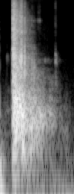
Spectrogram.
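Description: One sharp, loud shot from a Hi Point pistol cracks close by, then a short ringing tail fades within a fraction of a second.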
